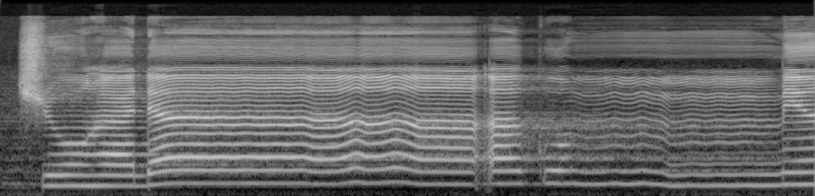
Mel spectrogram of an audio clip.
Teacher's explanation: cara bacanya didengungkan ya, ditekan ka-nya ya, kemudian ditahan suaranya 2 harakat sambil dileburkan suara ke dalam huruf mim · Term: idgham mimi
